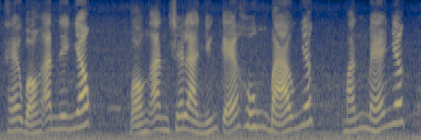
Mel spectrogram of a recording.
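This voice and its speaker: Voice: sits high, lively intonation, normal speed, pushed and bright, a little hiss or hum. A performer voicing a bullying, boastful villain of filthy water in a cartoon, menacing and taunting.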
